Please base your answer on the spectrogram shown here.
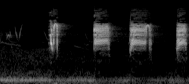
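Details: Black francolin female from the Sindh–Punjab area giving its male-exciting call: a run of four rough, scraping notes about every half second, with a faint low hum behind.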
